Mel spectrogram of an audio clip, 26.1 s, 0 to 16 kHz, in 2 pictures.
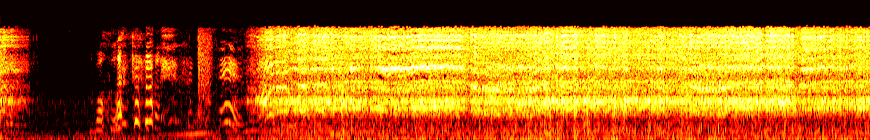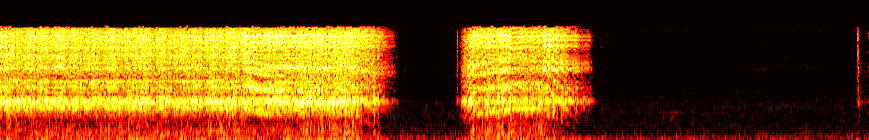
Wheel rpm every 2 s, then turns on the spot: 20, 20, 200, 220, 230, 220, 230, 230, 220, 60, 130, 0, 0.
none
